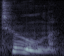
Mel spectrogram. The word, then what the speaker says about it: tomb: another word for gravest tomb t om be be careful the Bee is silent t OMB to meet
